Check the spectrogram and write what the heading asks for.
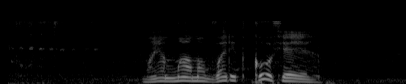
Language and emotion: Russian, positive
